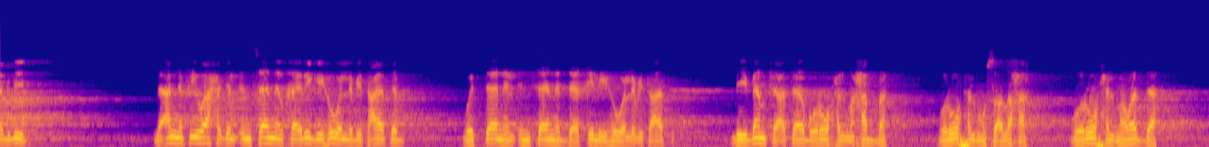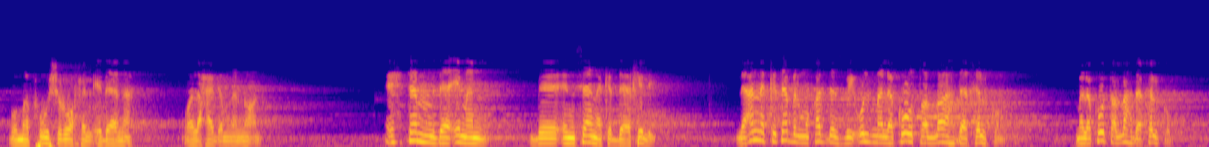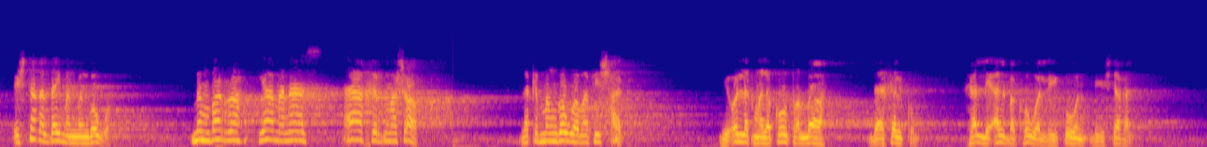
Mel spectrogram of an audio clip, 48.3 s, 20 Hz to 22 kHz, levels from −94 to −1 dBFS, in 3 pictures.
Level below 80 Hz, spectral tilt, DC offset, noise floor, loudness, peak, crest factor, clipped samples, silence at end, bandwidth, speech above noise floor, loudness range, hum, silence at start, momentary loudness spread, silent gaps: -36 dBFS; -7 dB/octave; under 0.1%; -52 dBFS; -17 LUFS; -2 dBFS; 14 dB; under 0.1%; 0.7 s; 4.3 kHz; 36 dB; 3 LU; none; 0 s; 17 LU; none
